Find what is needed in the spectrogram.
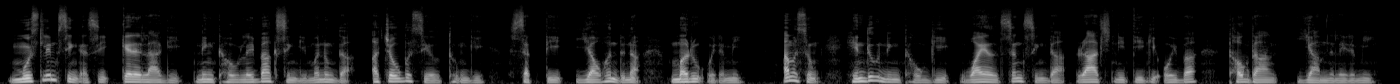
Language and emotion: Manipuri, neutral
